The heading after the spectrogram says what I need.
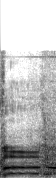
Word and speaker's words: Veurre: Veurre. Like Veurre in French. I love. With a V.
